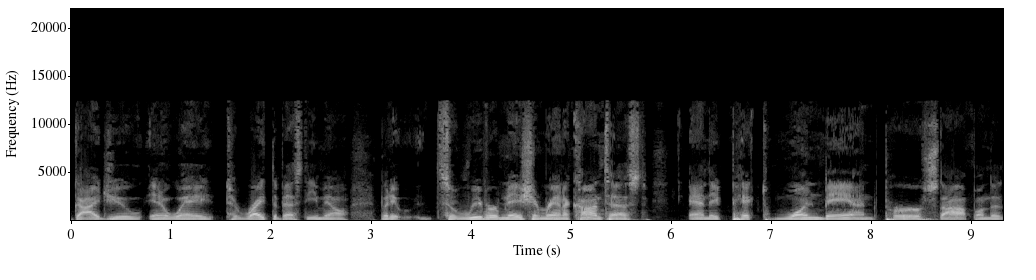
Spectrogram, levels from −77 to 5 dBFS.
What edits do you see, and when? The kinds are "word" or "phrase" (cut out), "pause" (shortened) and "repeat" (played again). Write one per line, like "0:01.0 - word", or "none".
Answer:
none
